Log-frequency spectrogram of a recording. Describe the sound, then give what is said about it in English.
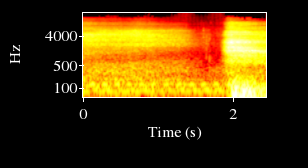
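A big deep breath taken during a guided calming exercise: a soft, airy hiss that fades and then swells into a louder, breathy rush near the end, with no talk. “in this breath, take a big breath.”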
